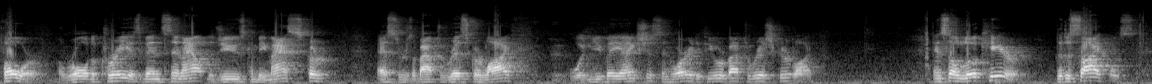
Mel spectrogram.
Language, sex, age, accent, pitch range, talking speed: English, male, 40-59, American, 130-195 Hz, 205 wpm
